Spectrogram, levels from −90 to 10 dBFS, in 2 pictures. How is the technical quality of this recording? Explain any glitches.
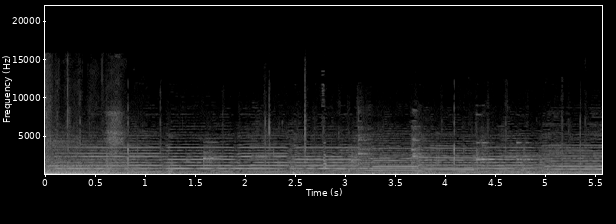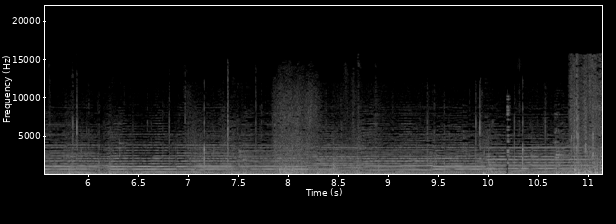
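Two brief glitches come from damaged data in a compressed stream, at 2.79 to 2.81 s and at 10.15 to 10.22 s. Corrupted bytes break the frames there. The decoder misreads them, loses sync and hunts for the next valid frame header. Each fault sounds like a short chirp or blip.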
